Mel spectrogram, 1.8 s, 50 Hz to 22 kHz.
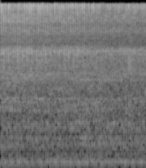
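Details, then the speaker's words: Toyota Vios petrol engine after sitting 3 months with lost compression, started after oil poured into cylinders through spark plug holes; exhaust smoking from the oil; steady even low idle, no knocks or misses; normal idle. "okay start Ayan na lalagyan lang ng langis umandar na kasi haan lang natin umusok"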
